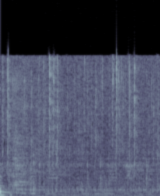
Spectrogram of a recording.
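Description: Faint running of a motor-driven rotary distribution switch, with light irregular ticking as its wiper steps over the contacts.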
